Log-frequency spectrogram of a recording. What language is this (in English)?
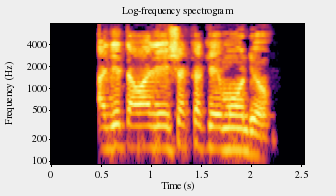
Sindhi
